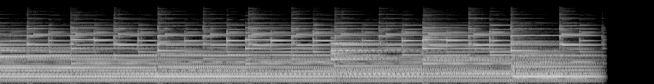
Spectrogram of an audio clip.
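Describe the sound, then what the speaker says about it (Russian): A large church bell in Crimea, at ancient Chersonesus, tolls at noon, its loud, rich ringing layered with overtones and struck several times in steady succession, sustaining throughout before cutting off abruptly. "Один из самых больших колоколов России прозвучал в Крыму."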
